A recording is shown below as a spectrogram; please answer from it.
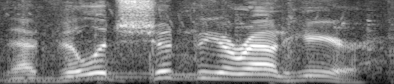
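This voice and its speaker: A young man playing an eager, friendly adventurer in a game cutscene, with a casual, excitable way of talking. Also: on the high side, moderate pace, music in the background. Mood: animated.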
